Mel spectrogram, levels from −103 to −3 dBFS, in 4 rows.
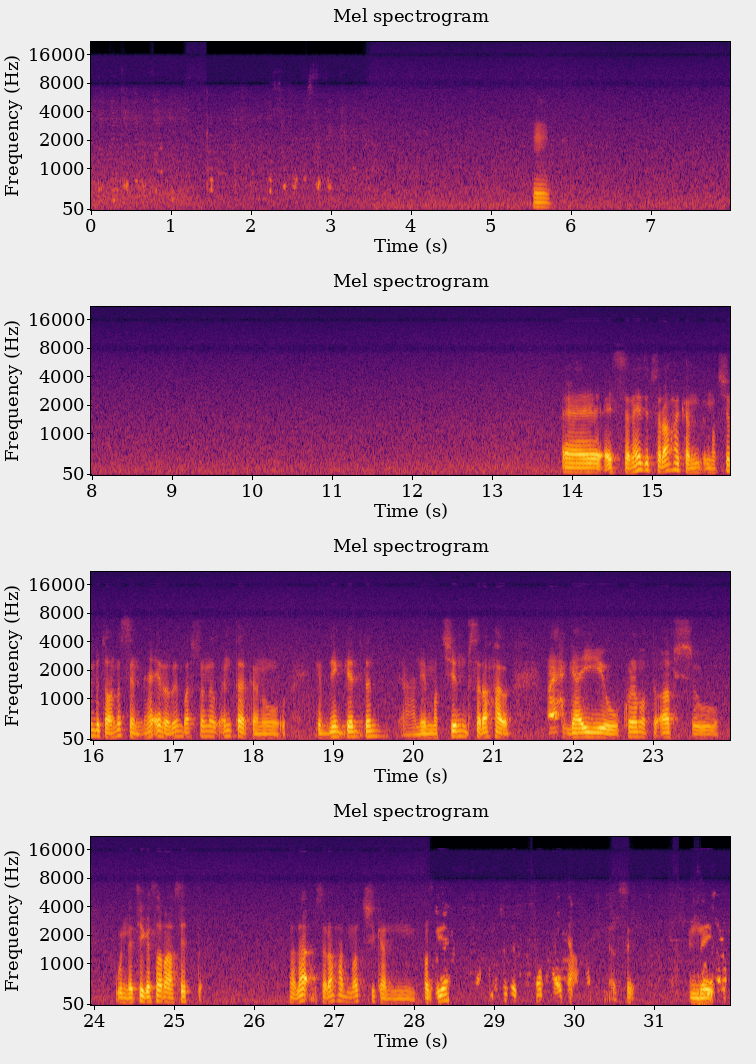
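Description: Speech, with the other side's voice leaking through at 0.0–1.55, 2.21–3.0, 28.41–28.51, 29.40–29.46, 31.22–31.32 and 31.72–31.93 s, mostly faint but louder at the end. It is a separate voice rather than a dip in the talker, likely an echo canceller leaving loudspeaker pickup behind. Speech suppressed in double talk occurs at 28.23–30.78 s and from 31.41 s to the end: the talker's own voice drops by around 20 dB in pieces while the other side speaks, likely the canceller turning both down.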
